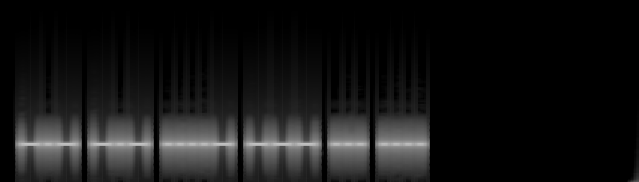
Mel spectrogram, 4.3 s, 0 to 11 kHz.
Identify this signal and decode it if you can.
Morse code, heard as a keyed tone, about 30 wpm, 700 Hz. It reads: KK4OSH
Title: USA Callsign DE Callsign 30wpm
